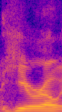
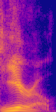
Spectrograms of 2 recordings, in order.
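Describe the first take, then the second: First: The word begins with an H sound. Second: The word begins with no G sound. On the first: The speaker calls it wrong. "It's not hero" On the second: The speaker calls it right. "The G is silent"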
